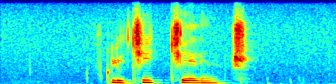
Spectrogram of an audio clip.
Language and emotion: Russian, neutral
